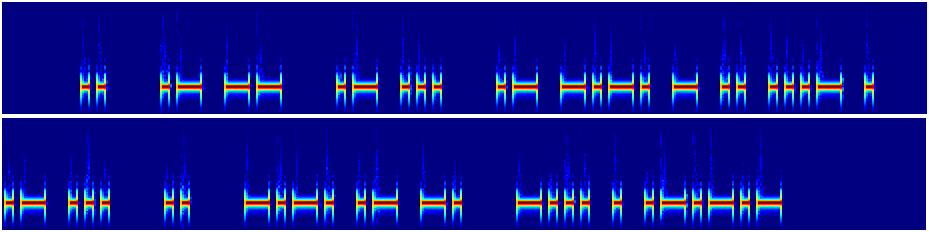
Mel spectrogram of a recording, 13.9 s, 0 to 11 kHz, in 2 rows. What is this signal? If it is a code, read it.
Morse code, heard as a keyed tone, about 20 wpm, 700 Hz. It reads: I AM AS ACTIVE AS I CAN BE.
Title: Sentences from Top 1000 Words - Review Part 6 - 20wpm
